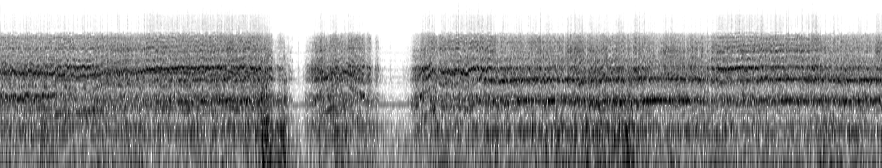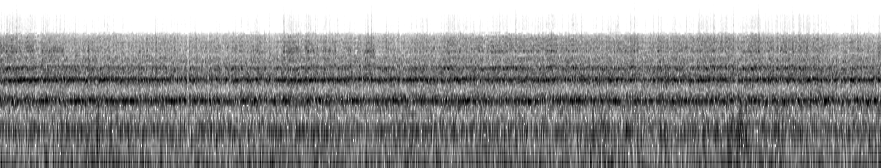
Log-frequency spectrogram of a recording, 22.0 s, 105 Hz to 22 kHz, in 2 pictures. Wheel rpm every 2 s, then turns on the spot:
170, 150, 110, 220, 230, 230, 230, 230, 240, 240, 230.
none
